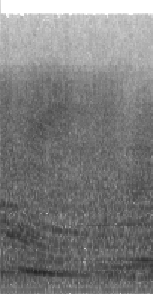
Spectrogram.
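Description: Stock car engines at full racing speed, one engine note falling steadily in pitch as the cars go past.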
